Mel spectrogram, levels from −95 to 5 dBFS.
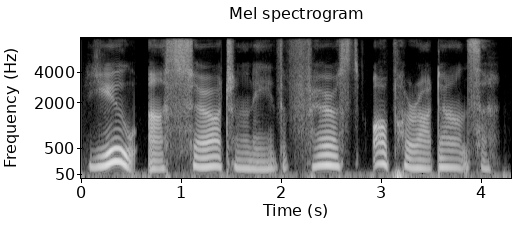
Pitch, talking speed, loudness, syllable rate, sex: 155 Hz, 100 wpm, -19 LUFS, 3.4 syllables/s, female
